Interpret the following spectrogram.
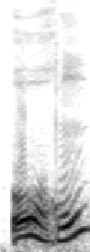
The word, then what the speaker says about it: auront: Then, ils auront, final T not pronounced, O-N together, on, auront, okay.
